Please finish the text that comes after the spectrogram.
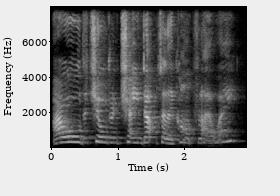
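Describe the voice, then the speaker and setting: A woman's voice: high-pitched, steady tone, normal speed, creaky, pushed and bright, pitched above the performer's own voice, heavily acted. A woman voicing a fierce male pirate captain who barks commands in an echoey room. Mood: barking. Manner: barking, commanding.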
